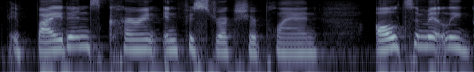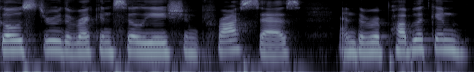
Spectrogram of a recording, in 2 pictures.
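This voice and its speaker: A Jamaican woman hosts a live immigration update in a relaxed, chatty way and keeps turning to her viewers. Her voice sits somewhat low and sounds smooth and clear. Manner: chatty, addresses viewers as guys, many fillers. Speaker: immigration news host. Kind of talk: live channel talk with viewers.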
